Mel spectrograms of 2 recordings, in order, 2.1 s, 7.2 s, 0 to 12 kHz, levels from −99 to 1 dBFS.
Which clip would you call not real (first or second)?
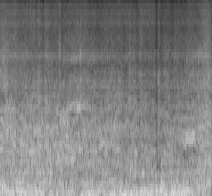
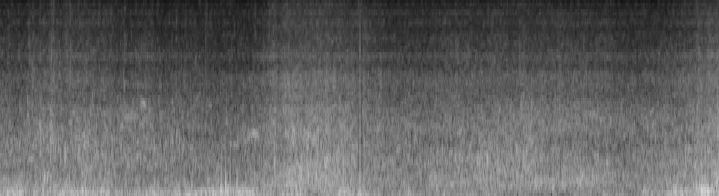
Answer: first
